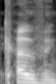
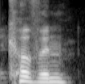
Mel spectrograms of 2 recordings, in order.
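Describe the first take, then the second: First: The first syllable sounds like the word cove. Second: The first syllable does not sound like cove. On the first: "it sounds more like a cove" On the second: "you may say Coven if you wish"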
